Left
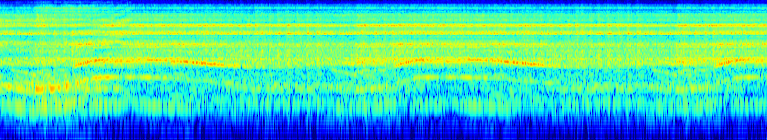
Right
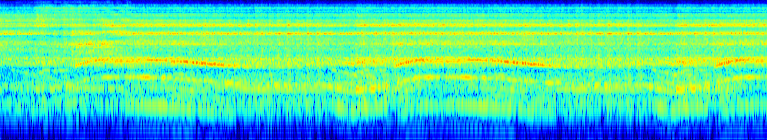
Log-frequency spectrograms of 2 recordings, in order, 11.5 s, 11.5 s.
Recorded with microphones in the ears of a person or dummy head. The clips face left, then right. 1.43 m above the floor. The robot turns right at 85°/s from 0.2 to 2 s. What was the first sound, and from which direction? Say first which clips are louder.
An engine running: left 6 dB; 35° left.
